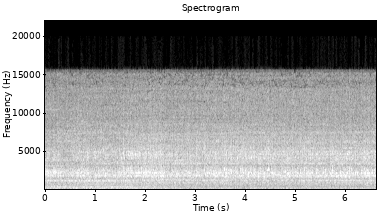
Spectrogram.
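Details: 1998 BMW 328i E36 petrol engine idling with the AC on: a steady, dense, high buzzy metallic rattle, also heard on acceleration when letting up the clutch; the owner suspects a bearing, not confirmed.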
